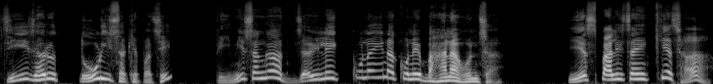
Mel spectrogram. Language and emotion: Nepali, disgusted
